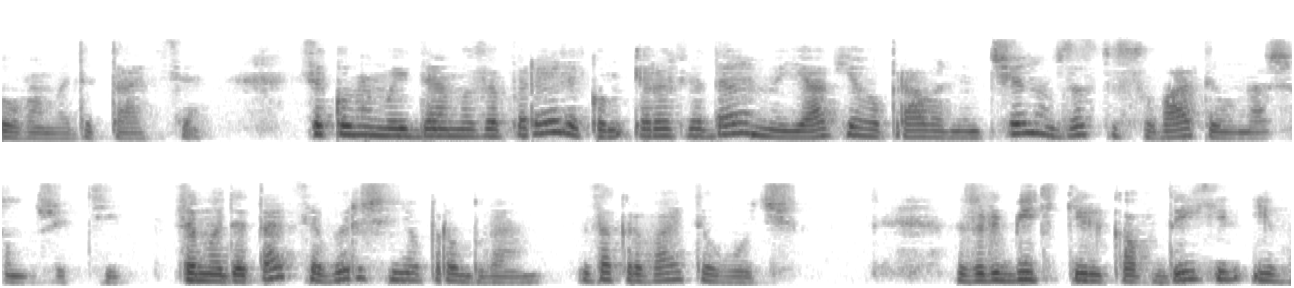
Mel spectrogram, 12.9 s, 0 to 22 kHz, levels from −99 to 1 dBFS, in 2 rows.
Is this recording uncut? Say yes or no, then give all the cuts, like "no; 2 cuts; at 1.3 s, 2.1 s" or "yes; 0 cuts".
no; 2 cuts; at 7.2 s, 9.3 s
